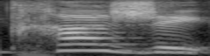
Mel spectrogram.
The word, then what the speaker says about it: trajet: Au cours du trajet, alors ET se prononce E.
